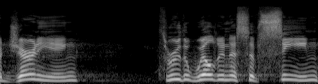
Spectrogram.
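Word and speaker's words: Sin: through the wilderness of seen thank you for saying seeing and not thin though it's spelled that way but I suppose there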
